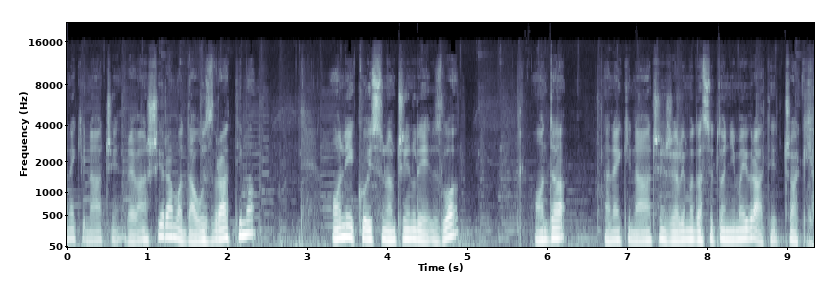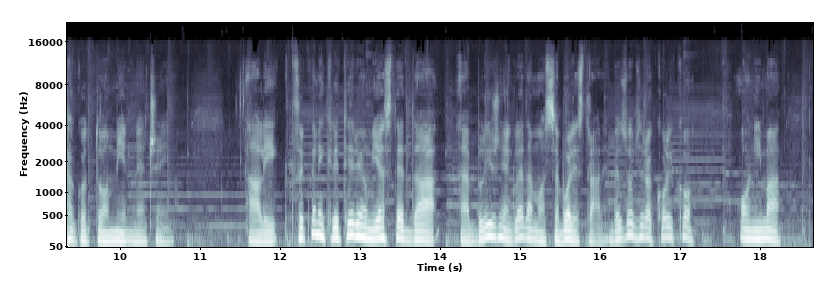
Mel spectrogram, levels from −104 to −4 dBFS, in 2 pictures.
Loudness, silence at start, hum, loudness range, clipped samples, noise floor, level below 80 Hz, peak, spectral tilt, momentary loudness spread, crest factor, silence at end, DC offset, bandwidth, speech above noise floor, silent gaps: -14 LUFS; 0 s; none; 4 LU; under 0.1%; -40 dBFS; -40 dBFS; 0 dBFS; -7 dB/octave; 11 LU; 14 dB; 0.4 s; under 0.1%; 12.5 kHz; 27 dB; none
